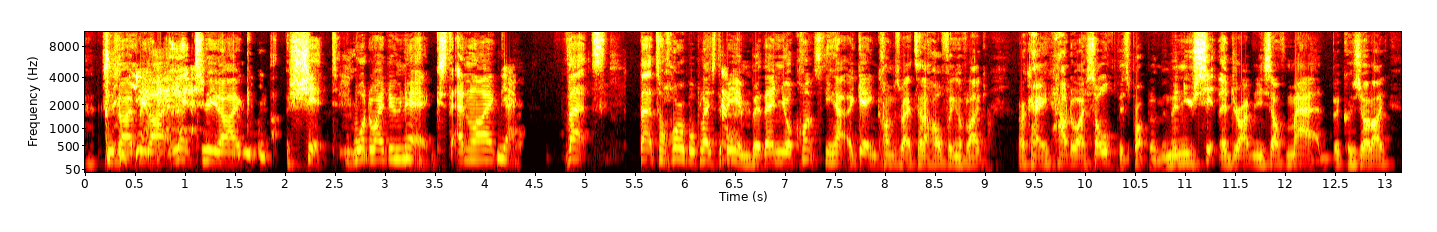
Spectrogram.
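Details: Adult speaker in conversation; normal speech.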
